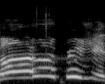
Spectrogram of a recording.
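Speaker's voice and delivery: mock, very high, all-mushy gushing voice. Retelling a friend's reply about his new girlfriend, imitating him getting emotional. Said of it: "he got all mushy on me".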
